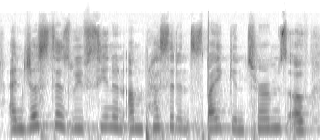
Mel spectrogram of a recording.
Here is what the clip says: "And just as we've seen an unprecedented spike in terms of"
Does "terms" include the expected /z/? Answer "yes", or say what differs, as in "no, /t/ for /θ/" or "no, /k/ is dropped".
yes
